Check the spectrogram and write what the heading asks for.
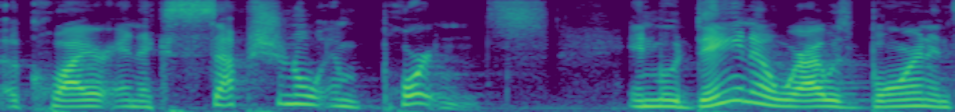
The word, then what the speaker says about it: Modena: I think it was, I pronounce it Modena. I think it's Modena. But he says, this is a quote from Enzo Ferrari.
